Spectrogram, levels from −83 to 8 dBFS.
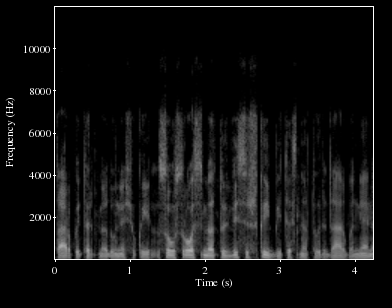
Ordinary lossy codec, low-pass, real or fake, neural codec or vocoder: Opus, 32 kbps; 7.2 kHz; fake; codec, 16 kHz, 16 kbps, FunCodec, trained on LibriTTS, 50 frames a second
